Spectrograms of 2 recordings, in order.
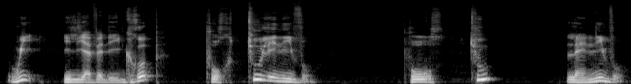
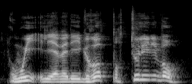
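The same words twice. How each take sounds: First: French read in separate phrases with pauses; chunked reading. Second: Fast, joined-up French sentence; fluent read-through. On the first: Teacher reading French to learners, phrase by phrase. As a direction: break the sentence up for learners. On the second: Teacher rereads the French line for learners, fast and fluent. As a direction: run it all together without a pause. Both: Shown as a demonstration.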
